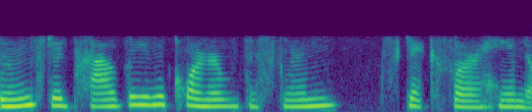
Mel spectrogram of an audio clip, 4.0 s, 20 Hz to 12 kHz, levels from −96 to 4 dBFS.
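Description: Speech runs through three speech codecs in a row for the whole clip, a case of tandem speech coding. Each stage recodes the previous one's damage, so the voice comes out rougher, duller and more warbly than any single narrowband codec would leave it. Nothing reaches above 3.8 kHz. The compounded artefacts, rather than one codec's clean band limit, set it apart from a single low-rate link, and the sound fits an ADPCM stage followed by two AMR-NB passes.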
